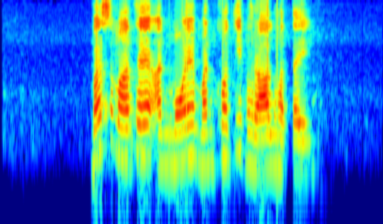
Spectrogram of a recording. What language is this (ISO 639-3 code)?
kvx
